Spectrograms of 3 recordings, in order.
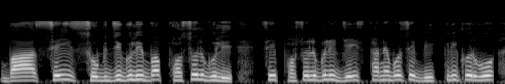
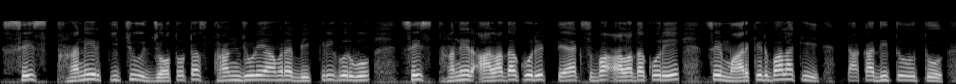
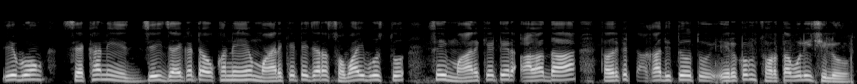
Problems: background sounds at intervals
